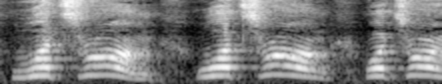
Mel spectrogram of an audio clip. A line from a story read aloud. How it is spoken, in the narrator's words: Dylan's character starts screaming with us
